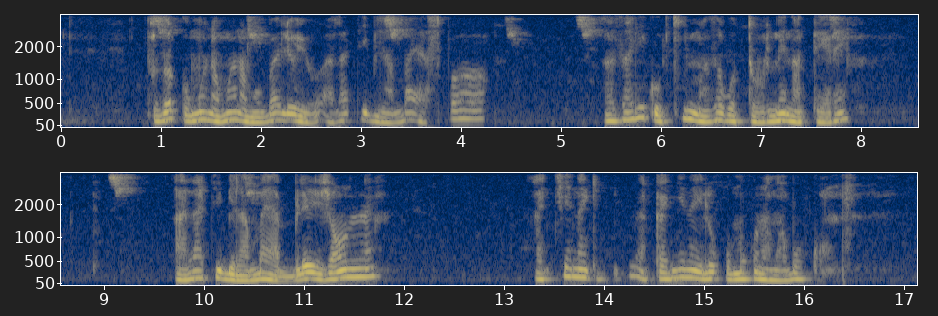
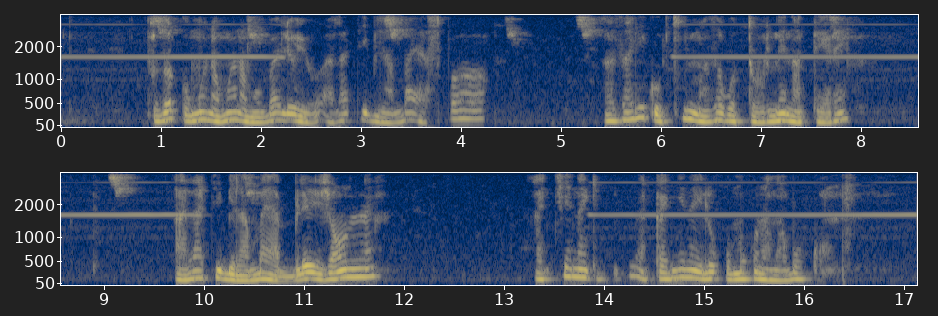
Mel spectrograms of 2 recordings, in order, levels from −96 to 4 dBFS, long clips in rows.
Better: first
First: none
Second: background sound (Wind instrument, woodwind instrument); 19 dB below the speech

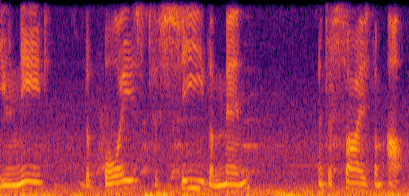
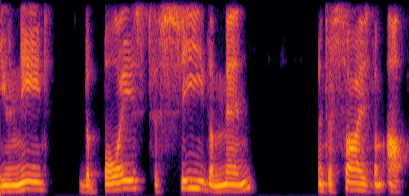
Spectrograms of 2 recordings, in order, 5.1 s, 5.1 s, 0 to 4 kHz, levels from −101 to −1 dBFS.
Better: second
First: background sound (Bird); 4 dB below the speech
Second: none

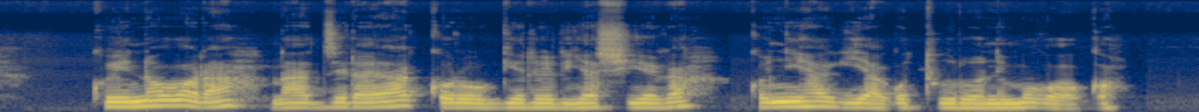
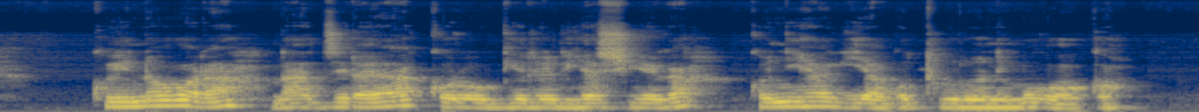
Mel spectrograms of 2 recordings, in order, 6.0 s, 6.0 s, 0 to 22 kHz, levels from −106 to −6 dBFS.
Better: first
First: none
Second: room echo; dies away in 0.2 s

